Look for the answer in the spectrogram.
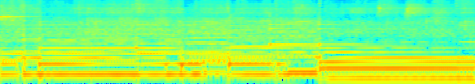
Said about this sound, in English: Would you give him a big hand clap of praise right now?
